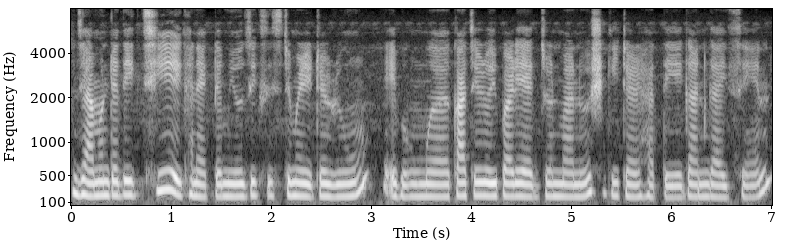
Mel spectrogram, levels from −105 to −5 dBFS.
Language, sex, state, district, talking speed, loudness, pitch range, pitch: Bengali, female, Odisha, Malkangiri, 160 wpm, -18 LUFS, 180-200 Hz, 190 Hz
